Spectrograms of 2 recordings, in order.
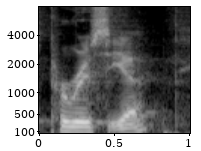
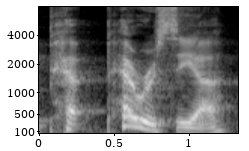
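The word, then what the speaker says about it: parousia: perusia but I like I think it's perusia it's how you pronounce it and it it's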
